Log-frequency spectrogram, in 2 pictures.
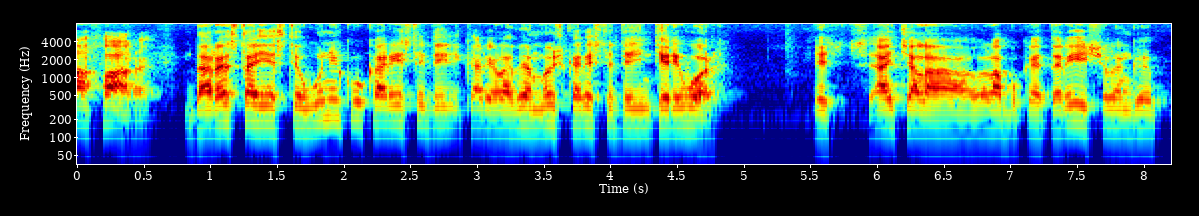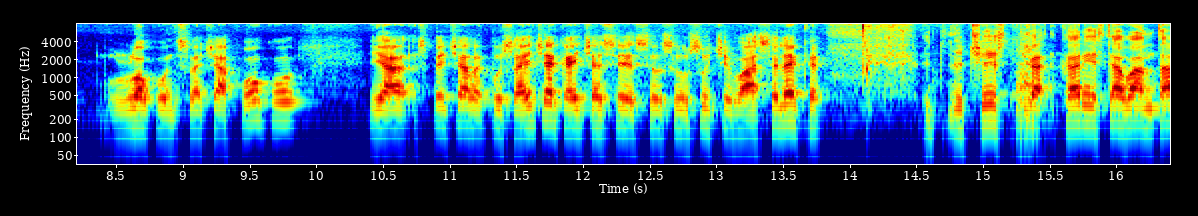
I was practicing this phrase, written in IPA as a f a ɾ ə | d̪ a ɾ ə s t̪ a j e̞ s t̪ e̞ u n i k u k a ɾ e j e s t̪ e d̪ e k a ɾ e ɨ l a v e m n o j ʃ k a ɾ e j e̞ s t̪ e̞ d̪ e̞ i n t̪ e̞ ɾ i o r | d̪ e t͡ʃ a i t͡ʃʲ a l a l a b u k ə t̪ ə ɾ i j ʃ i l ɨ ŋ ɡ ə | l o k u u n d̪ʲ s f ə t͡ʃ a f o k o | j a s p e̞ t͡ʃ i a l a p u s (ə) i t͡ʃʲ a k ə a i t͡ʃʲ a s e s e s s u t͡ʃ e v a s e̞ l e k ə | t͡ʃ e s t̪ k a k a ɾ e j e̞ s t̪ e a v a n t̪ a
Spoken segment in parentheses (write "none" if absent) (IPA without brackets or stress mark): a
